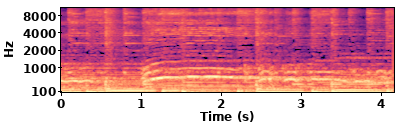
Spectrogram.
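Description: A man singing into a microphone over backing music with guitar and bass, holding long notes that waver in pitch.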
